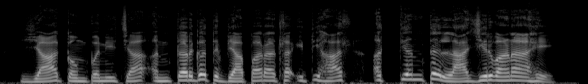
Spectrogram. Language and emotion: Marathi, disgusted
